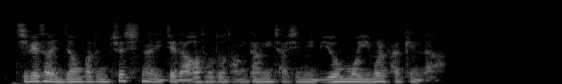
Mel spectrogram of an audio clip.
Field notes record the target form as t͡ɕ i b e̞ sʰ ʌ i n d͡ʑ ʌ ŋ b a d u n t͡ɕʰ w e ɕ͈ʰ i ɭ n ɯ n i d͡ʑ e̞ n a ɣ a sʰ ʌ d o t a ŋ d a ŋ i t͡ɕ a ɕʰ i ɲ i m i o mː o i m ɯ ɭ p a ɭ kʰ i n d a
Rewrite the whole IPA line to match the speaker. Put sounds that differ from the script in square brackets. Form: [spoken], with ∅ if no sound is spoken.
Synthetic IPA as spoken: t͡ɕ i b e̞ sʰ ʌ i n d͡ʑ ʌ ŋ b a d [ɯ] n t͡ɕʰ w e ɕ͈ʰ i [∅] n ɯ n i d͡ʑ e̞ n a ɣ a sʰ ʌ d o t a ŋ d a ŋ i t͡ɕ a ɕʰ i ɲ i m i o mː o i m ɯ ɭ p a ɭ kʰ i n d a

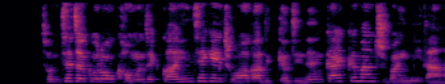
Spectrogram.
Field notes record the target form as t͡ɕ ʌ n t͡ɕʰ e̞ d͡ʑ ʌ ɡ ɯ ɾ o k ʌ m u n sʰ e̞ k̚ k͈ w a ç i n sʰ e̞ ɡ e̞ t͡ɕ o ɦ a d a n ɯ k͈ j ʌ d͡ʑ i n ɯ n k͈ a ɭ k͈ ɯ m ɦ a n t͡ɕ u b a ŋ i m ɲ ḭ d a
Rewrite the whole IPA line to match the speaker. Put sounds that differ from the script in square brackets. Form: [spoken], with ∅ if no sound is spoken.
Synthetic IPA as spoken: t͡ɕ ʌ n t͡ɕʰ e̞ d͡ʑ ʌ ɡ ɯ ɾ o k ʌ m u n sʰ e̞ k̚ k͈ w a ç i n sʰ e̞ ɡ e̞ t͡ɕ o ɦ a [ɡ] a n ɯ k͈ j ʌ d͡ʑ i n ɯ n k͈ a ɭ k͈ ɯ m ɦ a n t͡ɕ u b a ŋ i m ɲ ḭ d a

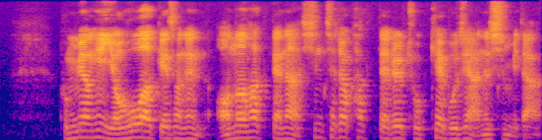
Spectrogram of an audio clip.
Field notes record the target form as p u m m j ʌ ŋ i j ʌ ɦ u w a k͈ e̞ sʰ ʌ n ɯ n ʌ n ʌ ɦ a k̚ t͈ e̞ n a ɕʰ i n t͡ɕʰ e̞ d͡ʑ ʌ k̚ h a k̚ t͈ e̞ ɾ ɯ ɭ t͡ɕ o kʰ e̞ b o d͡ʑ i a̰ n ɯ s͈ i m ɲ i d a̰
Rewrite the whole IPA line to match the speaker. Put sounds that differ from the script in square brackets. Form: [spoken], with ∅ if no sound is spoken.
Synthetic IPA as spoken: p u m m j ʌ ŋ i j ʌ ɦ [o] w a k͈ e̞ sʰ ʌ n ɯ n ʌ n ʌ ɦ a k̚ t͈ e̞ n a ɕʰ i n t͡ɕʰ e̞ d͡ʑ ʌ k̚ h a k̚ t͈ e̞ ɾ ɯ ɭ t͡ɕ o kʰ e̞ b o d͡ʑ i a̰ n ɯ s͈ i m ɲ i d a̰

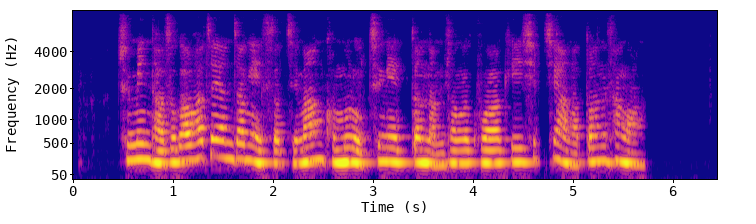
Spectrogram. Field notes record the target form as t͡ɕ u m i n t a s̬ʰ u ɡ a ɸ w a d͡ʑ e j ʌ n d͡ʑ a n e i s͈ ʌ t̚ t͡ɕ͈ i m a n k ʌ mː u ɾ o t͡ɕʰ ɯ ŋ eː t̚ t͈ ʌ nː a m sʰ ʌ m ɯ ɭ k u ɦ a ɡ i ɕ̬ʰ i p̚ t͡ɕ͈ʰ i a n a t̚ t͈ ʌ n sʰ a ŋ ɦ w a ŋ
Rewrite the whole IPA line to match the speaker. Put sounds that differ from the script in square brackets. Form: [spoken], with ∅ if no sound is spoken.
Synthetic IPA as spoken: t͡ɕ u m i n t a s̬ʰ u ɡ a ɸ w a d͡ʑ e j ʌ n d͡ʑ a [ŋ] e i s͈ ʌ t̚ t͡ɕ͈ i m a n k ʌ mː u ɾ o t͡ɕʰ ɯ ŋ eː t̚ t͈ ʌ nː a m sʰ ʌ [ŋ] ɯ ɭ k u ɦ a ɡ i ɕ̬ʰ i p̚ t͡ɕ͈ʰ i a n a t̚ t͈ ʌ n sʰ a ŋ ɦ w a ŋ

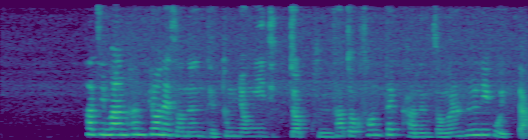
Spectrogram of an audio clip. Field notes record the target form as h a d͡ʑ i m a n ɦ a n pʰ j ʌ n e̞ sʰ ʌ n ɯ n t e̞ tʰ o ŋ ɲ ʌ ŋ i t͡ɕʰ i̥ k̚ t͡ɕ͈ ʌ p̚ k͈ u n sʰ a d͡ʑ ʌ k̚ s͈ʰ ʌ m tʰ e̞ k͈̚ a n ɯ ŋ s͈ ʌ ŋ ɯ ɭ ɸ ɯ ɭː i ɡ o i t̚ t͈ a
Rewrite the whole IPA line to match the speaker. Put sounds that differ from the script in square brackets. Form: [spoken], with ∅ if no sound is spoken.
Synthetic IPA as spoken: h a d͡ʑ i m a n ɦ a n pʰ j ʌ n e̞ sʰ ʌ n ɯ n t e̞ tʰ o ŋ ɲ ʌ ŋ i [t͡ɕ] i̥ k̚ t͡ɕ͈ ʌ p̚ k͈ u n sʰ a d͡ʑ ʌ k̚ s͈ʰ ʌ [n] tʰ e̞ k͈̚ a n ɯ ŋ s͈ ʌ ŋ ɯ ɭ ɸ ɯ [ʎː] i ɡ o i t̚ t͈ a

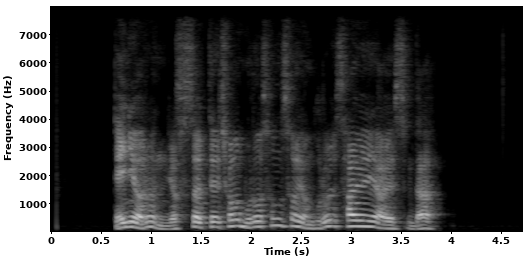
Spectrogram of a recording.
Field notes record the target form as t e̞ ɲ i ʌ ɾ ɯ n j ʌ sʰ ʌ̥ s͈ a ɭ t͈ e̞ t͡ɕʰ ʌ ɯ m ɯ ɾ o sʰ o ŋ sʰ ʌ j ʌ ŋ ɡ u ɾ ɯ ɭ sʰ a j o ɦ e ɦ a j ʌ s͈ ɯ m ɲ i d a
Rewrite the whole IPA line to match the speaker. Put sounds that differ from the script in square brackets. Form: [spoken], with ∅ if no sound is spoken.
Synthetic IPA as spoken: t e̞ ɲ i ʌ ɾ ɯ n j ʌ sʰ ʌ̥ s͈ a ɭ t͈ e̞ t͡ɕʰ ʌ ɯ m ɯ ɾ o sʰ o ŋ sʰ ʌ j ʌ ŋ ɡ u ɾ ɯ ɭ sʰ a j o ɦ e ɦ a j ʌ s͈ ɯ m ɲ i d a

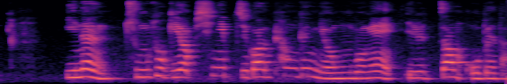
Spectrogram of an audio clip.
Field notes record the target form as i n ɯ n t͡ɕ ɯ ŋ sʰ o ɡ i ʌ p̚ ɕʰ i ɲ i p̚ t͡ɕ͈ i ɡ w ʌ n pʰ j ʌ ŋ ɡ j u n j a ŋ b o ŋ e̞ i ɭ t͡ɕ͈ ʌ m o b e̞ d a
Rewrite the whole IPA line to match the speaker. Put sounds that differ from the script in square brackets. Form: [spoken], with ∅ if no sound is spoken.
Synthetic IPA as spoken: i n ɯ n t͡ɕ [u] ŋ sʰ o ɡ i ʌ p̚ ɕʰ i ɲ i p̚ t͡ɕ͈ i ɡ w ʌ n pʰ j ʌ ŋ ɡ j u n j [ʌ] ŋ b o ŋ e̞ i ɭ t͡ɕ͈ ʌ m o b e̞ d a

